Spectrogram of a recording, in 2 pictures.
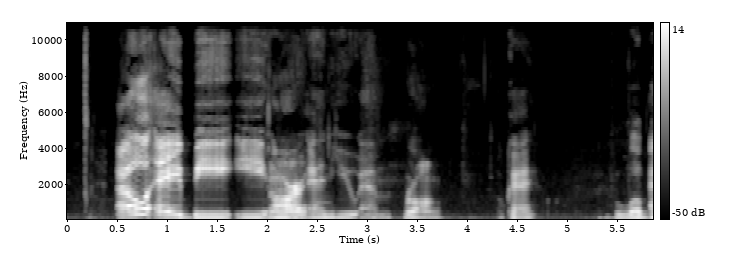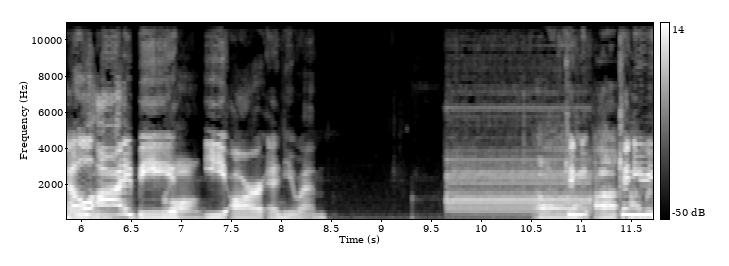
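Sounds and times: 
speech: 0:00.5 - 0:03.8, 0:04.4 - 0:04.8, 0:05.5 - 0:08.5, 0:09.6 - 0:11.7
harsh wrong-answer buzzer in a spelling game: 0:09.6 - 0:11.7.

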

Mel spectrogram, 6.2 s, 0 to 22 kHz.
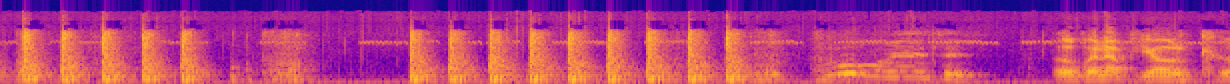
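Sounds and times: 
heavy pounding on a wooden cabin door: 0:00.0 - 0:01.2, 0:02.0 - 0:04.0
speech: 0:04.7 - 0:06.1.

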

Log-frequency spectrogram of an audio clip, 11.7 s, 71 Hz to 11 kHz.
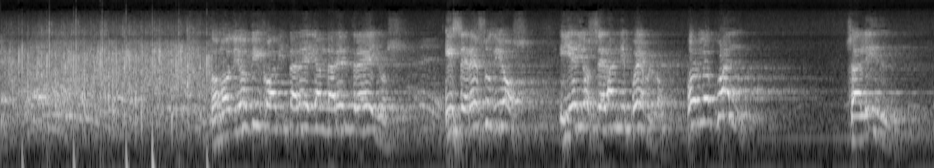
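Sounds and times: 
audience applause at a church service: 0:00.0 - 0:03.2
speech: 0:02.6 - 0:05.0, 0:05.6 - 0:09.4, 0:10.6 - 0:11.2.

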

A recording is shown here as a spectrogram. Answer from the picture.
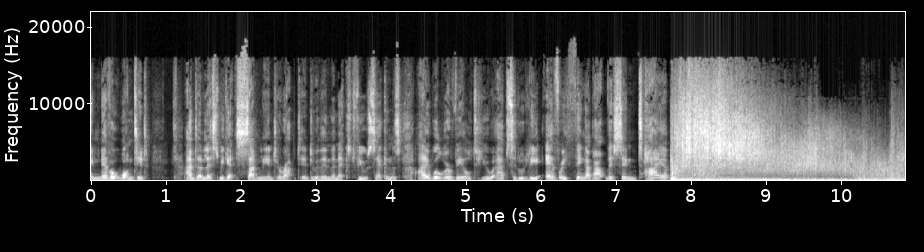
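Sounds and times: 
speech: 0:00.0 - 0:08.4
dense crackling debris: 0:07.8 - 0:10.8
explosion blowing doors off hinges with low rumble: 0:07.8 - 0:10.8.

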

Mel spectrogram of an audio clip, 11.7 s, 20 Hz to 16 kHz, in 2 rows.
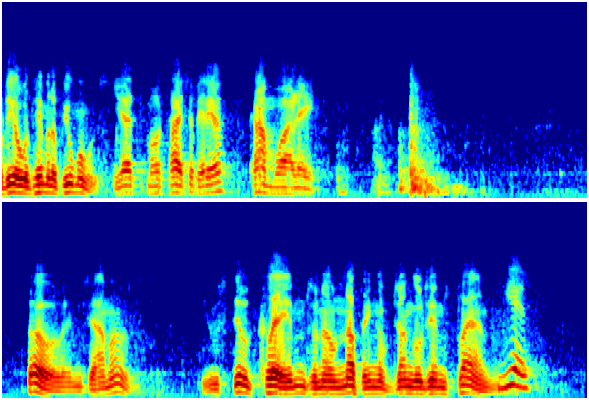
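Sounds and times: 
speech: 0:00.0 - 0:04.1, 0:06.1 - 0:07.3, 0:07.9 - 0:11.3
door opening with a clunk: 0:04.0 - 0:04.5.

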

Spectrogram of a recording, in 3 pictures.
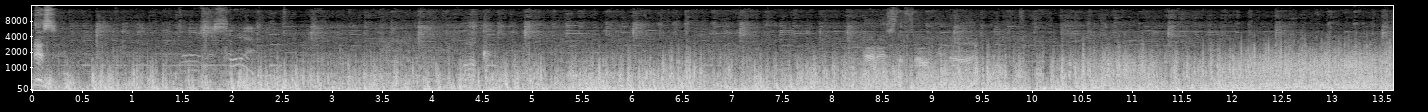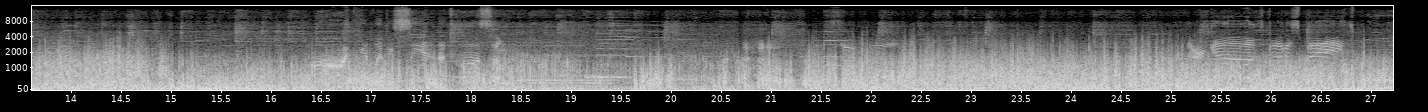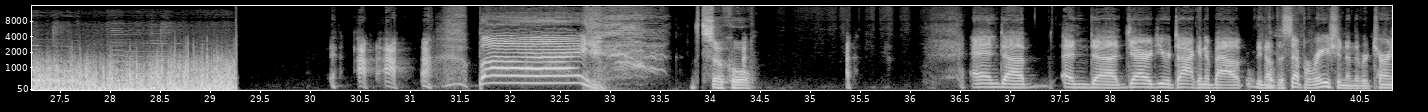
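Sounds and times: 
speech: 0:00.0 - 0:01.0, 0:34.0 - 0:34.5, 0:36.8 - 0:40.8
theme park music: 0:00.0 - 0:29.3
wind buffeting a microphone at a theme park: 0:00.0 - 0:29.3
laughter: 0:20.7 - 0:21.3, 0:30.2 - 0:31.6, 0:32.7 - 0:34.4.

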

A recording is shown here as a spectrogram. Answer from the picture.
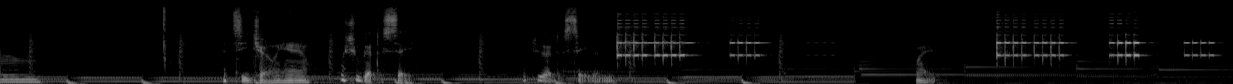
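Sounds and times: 
speech: 0:02.3 - 0:04.2, 0:05.4 - 0:06.4
bright electronic phone alarm ringtone: 0:06.2 - 0:08.4, 0:10.0 - 0:12.3.

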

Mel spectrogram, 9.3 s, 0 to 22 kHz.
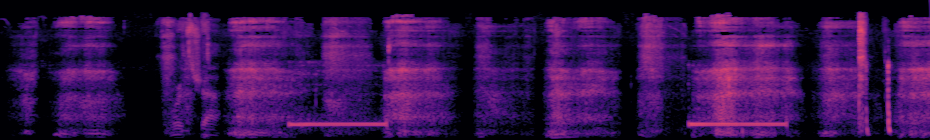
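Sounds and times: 
noisy background: 0:00.0 - 0:09.2
speech: 0:01.7 - 0:02.9, 0:03.8 - 0:04.5
telephone ringback tone during call transfer to a motel operator: 0:02.9 - 0:03.9, 0:06.9 - 0:07.9.

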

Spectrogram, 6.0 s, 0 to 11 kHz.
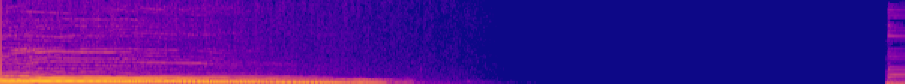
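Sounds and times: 
long loud dog-like howl: 0:00.0 - 0:02.7.

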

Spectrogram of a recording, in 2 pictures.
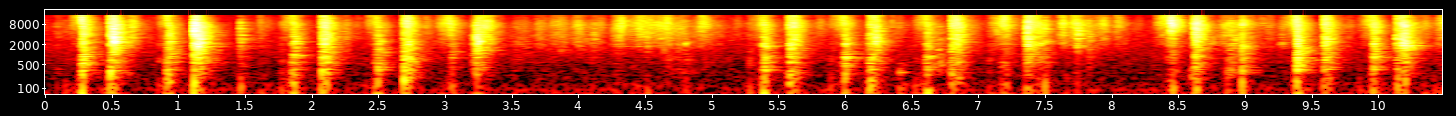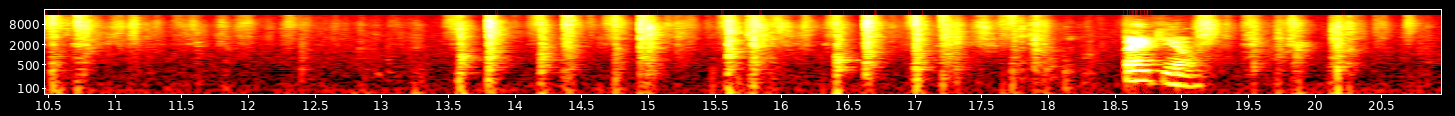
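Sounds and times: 
deck of cards being shuffled and drawn: 0:00.2 - 0:18.2, 0:19.1 - 0:20.9
speech: 0:18.6 - 0:19.3.

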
